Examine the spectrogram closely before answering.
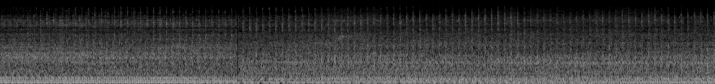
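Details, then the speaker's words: Nissan CDA20 90hp marine inboard with Z-drive sterndrive on a newly assembled 6.30m boat, launch test; even steady idle, regular low throb about four pulses a second, no knocking or misses, normal idle. "vậy là động cơ lắp đặt cái đuôi z động cơ 90 mã lực từ lắp đặt đến chạy thử đã tạm ổn rồi ha"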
